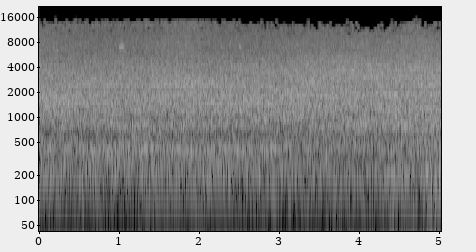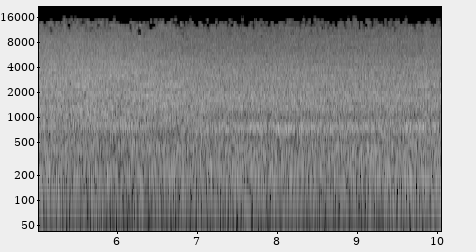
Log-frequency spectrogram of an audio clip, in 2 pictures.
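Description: Ford Econoline van's engine idling, a steady low hum heard inside the cabin, getting slightly louder about halfway through.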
